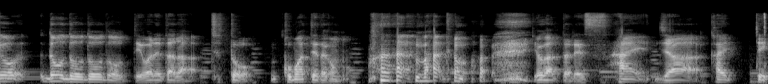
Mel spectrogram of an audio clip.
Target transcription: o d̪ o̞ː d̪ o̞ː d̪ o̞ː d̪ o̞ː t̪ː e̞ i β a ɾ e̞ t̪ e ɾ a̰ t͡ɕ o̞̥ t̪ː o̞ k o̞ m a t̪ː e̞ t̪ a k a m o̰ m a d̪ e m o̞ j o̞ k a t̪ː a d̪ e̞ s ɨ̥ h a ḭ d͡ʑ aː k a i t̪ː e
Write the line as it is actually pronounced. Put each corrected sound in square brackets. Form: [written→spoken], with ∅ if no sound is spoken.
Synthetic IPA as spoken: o d̪ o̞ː d̪ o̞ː d̪ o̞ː d̪ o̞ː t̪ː e̞ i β a ɾ e̞ t̪ [e→a] ɾ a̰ t͡ɕ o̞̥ t̪ː o̞ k o̞ m a t̪ː e̞ t̪ a k a m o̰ m a d̪ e m o̞ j o̞ k a t̪ː a d̪ e̞ s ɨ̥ h a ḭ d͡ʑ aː k a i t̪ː e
